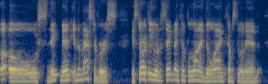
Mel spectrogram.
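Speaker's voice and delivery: ordinary talk, nothing marked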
